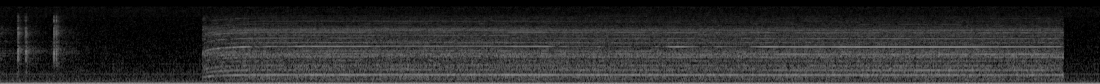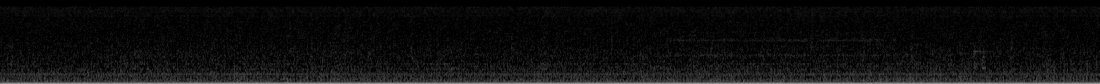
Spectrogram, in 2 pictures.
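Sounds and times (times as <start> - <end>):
cordless drill whining: 2.0 - 10.7.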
